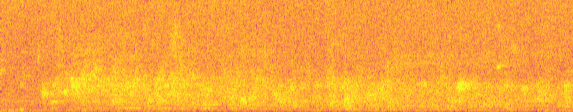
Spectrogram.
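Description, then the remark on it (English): A steady rush of gushing water, like a river flowing, holds at an even loudness for about three seconds with no pauses and no voices. “that sounded like the Smith River flowing through the mm. podcast”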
